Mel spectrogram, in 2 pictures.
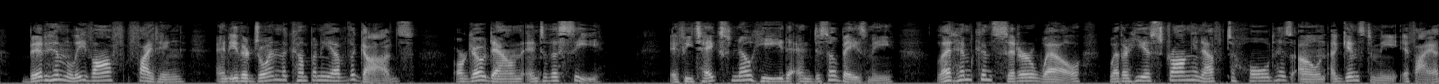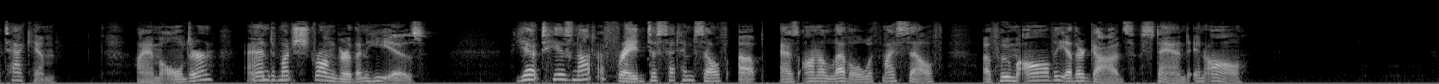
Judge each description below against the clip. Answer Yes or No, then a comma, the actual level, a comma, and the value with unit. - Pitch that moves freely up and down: Yes, wide, 6.1 semitones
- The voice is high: No, medium, 155 Hz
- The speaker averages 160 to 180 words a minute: Yes, average, 165 wpm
